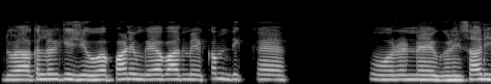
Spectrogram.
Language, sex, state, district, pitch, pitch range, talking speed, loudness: Rajasthani, male, Rajasthan, Churu, 225 Hz, 215-235 Hz, 135 wpm, -17 LUFS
